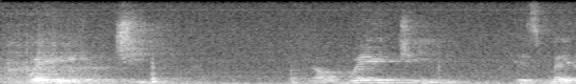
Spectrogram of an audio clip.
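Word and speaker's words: 危机: is Chinese, I beg your pardon for the pronunciation, but it's Wei Ji.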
